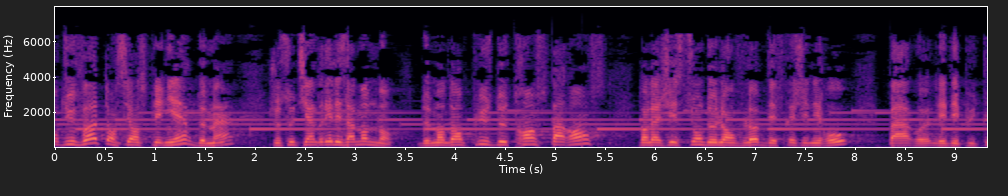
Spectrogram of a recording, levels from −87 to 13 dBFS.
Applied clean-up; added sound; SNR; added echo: none; Piano; 14 dB; none.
